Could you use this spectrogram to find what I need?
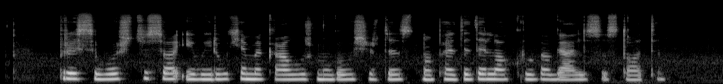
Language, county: Lithuanian, Alytus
